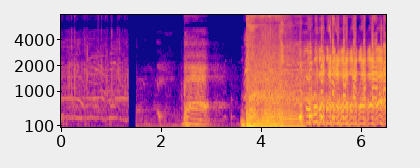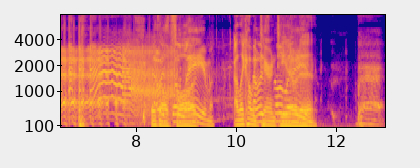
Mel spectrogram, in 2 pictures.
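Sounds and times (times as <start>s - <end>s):
loud low croaking burp at a burping festival: 3.6s - 5.4s
rowdy crowd cheering, whooping and laughing: 4.4s - 11.7s
speech: 4.8s - 11.7s.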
